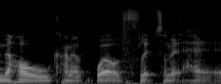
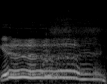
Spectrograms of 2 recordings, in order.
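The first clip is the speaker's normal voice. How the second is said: high, loud mock cry of fright; a high-pitched scared "ah"; frightened cry; 5 dB louder than usual. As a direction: cry out as if cowering from horror. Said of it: "we were just like".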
